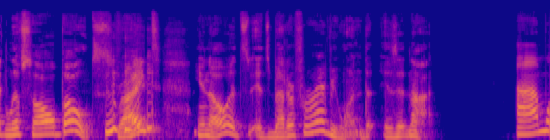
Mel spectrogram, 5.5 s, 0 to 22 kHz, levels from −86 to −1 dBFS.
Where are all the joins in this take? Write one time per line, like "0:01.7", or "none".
0:01.9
